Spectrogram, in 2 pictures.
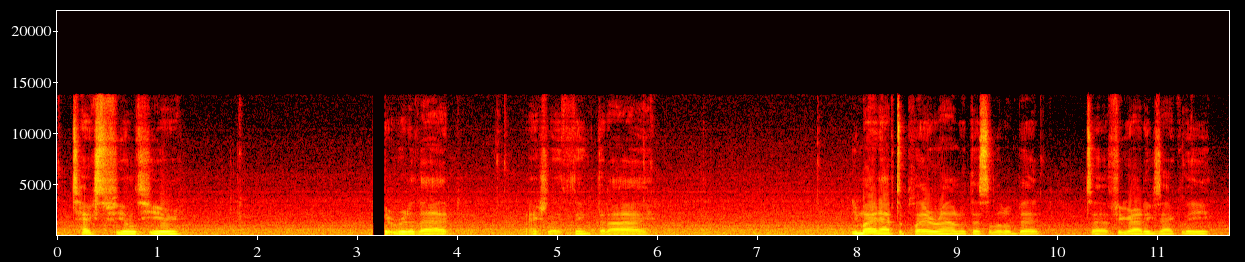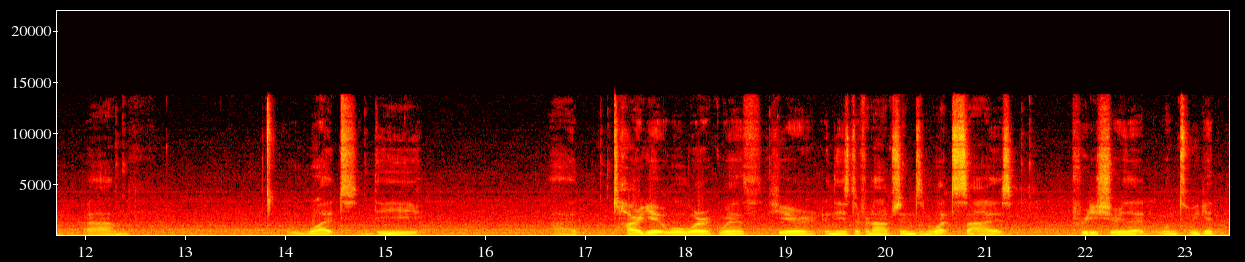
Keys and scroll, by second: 1.5 Delete.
